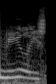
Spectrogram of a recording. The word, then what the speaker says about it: melee: slower than her ground melee. Okay. What happened? Yeah, this is 3DS. Melee. Oh, y'all, shut up! Shut up! It's ridiculous! Melee sounds cuter. And it's spelled M-E-L-E-E. So me and then Lee.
